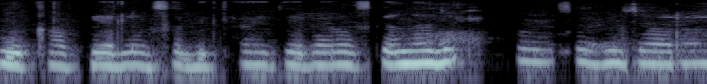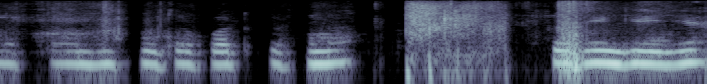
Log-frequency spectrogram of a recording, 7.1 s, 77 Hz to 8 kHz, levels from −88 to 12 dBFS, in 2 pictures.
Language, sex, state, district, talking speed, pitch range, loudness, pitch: Hindi, female, Bihar, Muzaffarpur, 125 wpm, 220-240 Hz, -19 LUFS, 235 Hz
